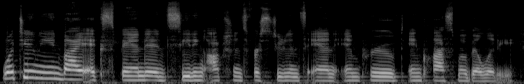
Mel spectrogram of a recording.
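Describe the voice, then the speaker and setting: A woman's voice: on the low side, moderate pace, darkish tone. A woman with an American accent playing a teacher who reads curious, plain questions in a scripted dialogue.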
